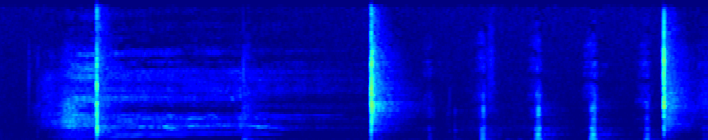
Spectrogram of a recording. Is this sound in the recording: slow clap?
yes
